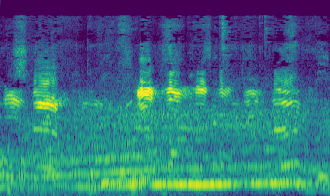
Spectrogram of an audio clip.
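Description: Engine of a rally competitor running on the special stage at night, a steady note that rises slightly in pitch and grows a little louder near the middle.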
